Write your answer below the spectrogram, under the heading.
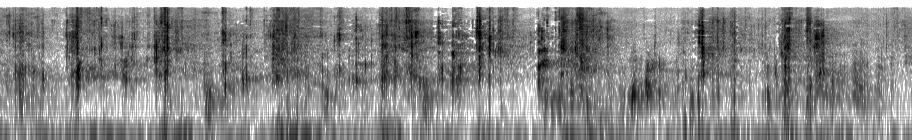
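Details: Lucky, a two-and-a-half-year-old male English-type Labrador Retriever, eats raw meat. Wet, crunchy bites and chewing come in quick, uneven bursts, with sharp clicks and smacking throughout.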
